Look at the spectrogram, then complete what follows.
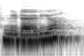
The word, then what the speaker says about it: Cnidaria: Porifera, Coelenterata, also known as Cnidaria. C is silent here, and this Coelenterata is also known as Cnidaria.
